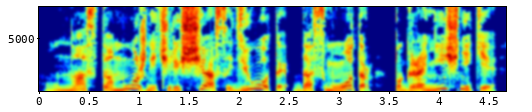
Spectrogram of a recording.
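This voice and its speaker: A woman's voice: a little high, animated, a little slow, no echo, clean studio sound. A woman reading an audiobook voices a stern, sarcastic male teacher of magic who mocks and barks orders at his students. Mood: angry. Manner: mocking, barking orders. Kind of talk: audiobook character voice.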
